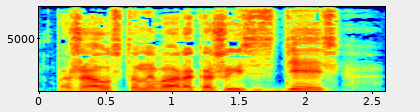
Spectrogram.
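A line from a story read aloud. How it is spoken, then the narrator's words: Desperate shout. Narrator (Russian): закричал он, и в его голосе слышалось такое отчаяние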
